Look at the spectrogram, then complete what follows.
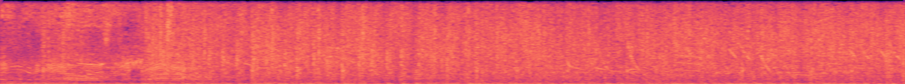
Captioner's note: helicopter whirring; gunfire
